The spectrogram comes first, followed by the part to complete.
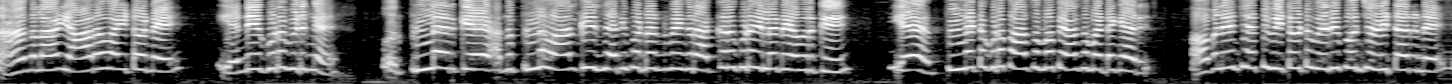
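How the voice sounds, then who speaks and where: A woman's voice: very high-pitched, fairly even intonation, normal speed. A woman voicing a tearful middle-aged village mother in a cartoon, with a Tirunelveli Tamil accent and a sobbing, pleading way of talking. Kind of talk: cartoon voice acting. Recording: loud background noise.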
